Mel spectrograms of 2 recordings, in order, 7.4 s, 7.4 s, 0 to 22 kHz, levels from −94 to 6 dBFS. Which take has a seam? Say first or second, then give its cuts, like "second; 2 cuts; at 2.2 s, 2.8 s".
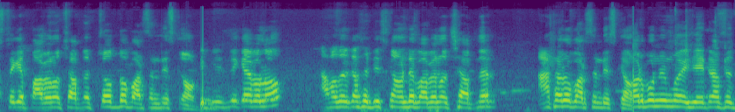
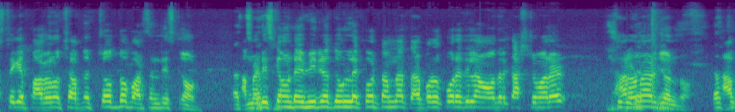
first; 2 cuts; at 2.1 s, 6.3 s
